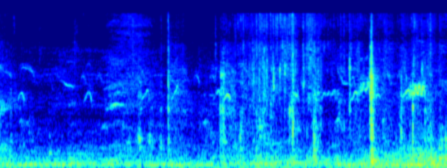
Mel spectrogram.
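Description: Native Pinoy chickens in a pen give soft, scattered clucks and calls at a moderate distance over a steady low background murmur, with one sharper squawk near the end.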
